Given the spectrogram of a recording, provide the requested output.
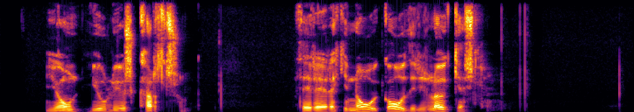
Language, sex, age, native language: Icelandic, male, 40-49, Icelandic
